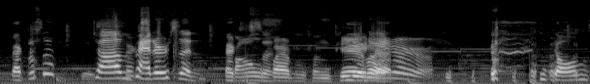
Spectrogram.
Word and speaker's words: Patterson: ये है टॉम पैटिसन। टॉम पैटिसन। पैटरसन पैटरसन।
